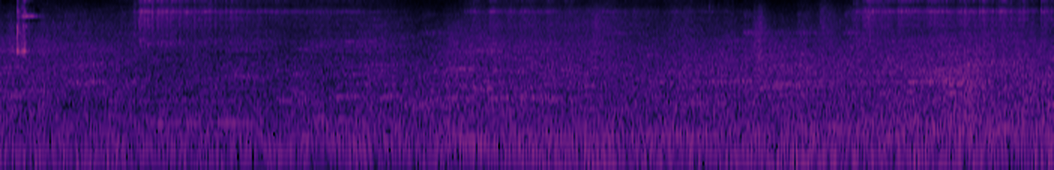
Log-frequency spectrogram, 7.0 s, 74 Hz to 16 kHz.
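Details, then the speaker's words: Yamaha Sirius 110 Fi motorbike with nearly 260,000 km, after engine rebuild: idles with a steady, even patter and no more knocking (cọc cọc) that the worn engine previously made; normal idle. "Mình làm lại nó không còn kêu cọc cọc nữa nha Đây Thấy không đúng zin nó là nó chuẩn nó không có kêu"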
